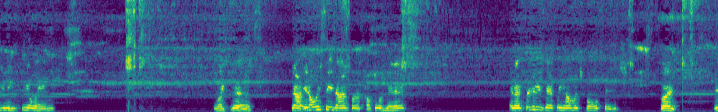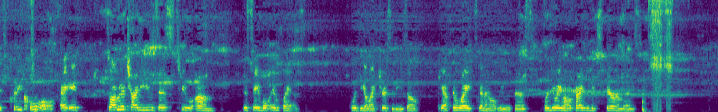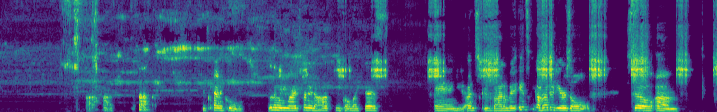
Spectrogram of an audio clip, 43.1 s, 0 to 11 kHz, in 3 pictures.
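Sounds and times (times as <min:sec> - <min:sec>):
high-pitched electrical buzzing hiss: 0:00.0 - 0:43.0.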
